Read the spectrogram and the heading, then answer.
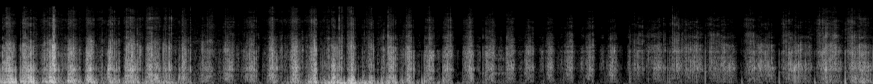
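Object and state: Cork coaster tapped and scratched.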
